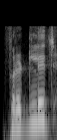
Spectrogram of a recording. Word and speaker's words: Freundlich: इनमें से एक है जिसको हम कहते हैं फ्रिडलीच। ठीक है? फ्रेंडलीच कहते हैं एक को। इसकी स्पेलिंग देख लेना।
